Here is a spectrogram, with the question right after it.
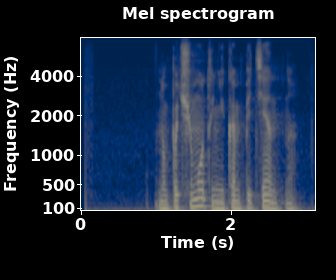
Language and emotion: Russian, neutral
